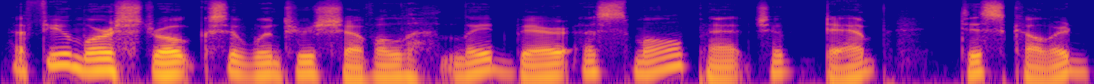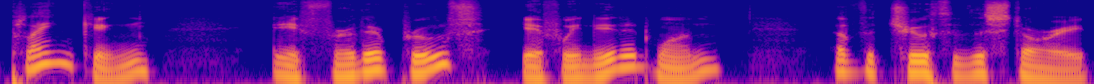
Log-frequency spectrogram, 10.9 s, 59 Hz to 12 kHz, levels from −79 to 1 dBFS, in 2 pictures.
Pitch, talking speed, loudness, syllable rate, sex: 120 Hz, 160 wpm, -20 LUFS, 4.5 syllables/s, male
